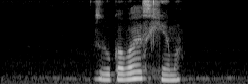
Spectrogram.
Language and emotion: Russian, neutral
